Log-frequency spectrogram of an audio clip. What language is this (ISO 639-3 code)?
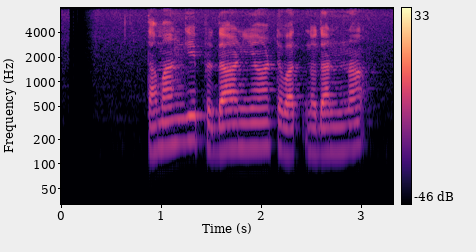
sin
